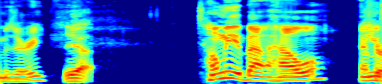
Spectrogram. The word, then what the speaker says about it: HOWL: Tell me about HOWL.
